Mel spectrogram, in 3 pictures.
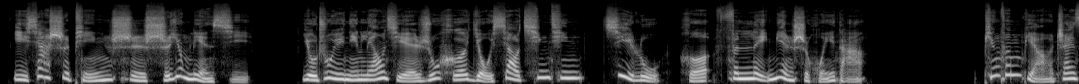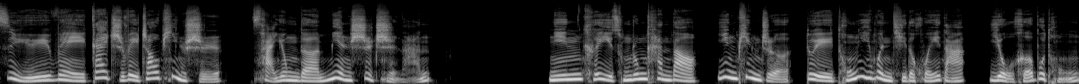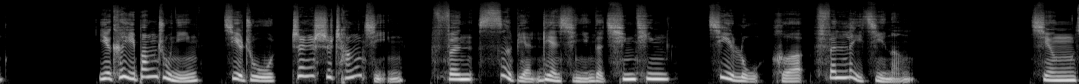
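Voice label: Chinese Mandarin female Training; voice over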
